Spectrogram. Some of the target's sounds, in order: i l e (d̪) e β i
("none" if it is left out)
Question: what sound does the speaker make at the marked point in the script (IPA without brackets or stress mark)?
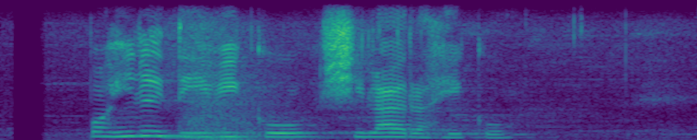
d̪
